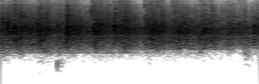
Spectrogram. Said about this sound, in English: Give all of these people a round of applause because it's not easy to do this.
